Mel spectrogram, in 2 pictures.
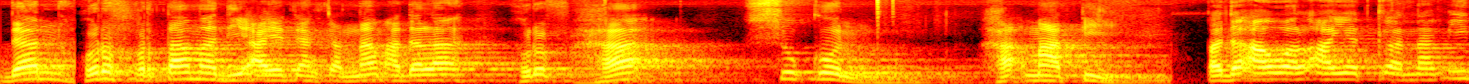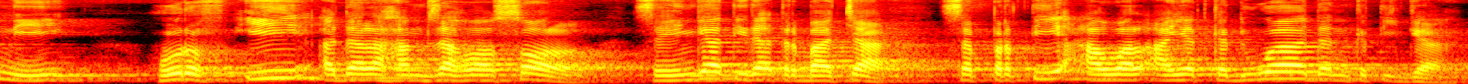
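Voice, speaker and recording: Explaining and demonstrating a recitation lesson, a male teacher with an Indonesian accent and a high-pitched, darkish voice speaks at a measured pace. He shapes each syllable with exaggerated care, while a long hall-like reverb makes his voice ring.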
